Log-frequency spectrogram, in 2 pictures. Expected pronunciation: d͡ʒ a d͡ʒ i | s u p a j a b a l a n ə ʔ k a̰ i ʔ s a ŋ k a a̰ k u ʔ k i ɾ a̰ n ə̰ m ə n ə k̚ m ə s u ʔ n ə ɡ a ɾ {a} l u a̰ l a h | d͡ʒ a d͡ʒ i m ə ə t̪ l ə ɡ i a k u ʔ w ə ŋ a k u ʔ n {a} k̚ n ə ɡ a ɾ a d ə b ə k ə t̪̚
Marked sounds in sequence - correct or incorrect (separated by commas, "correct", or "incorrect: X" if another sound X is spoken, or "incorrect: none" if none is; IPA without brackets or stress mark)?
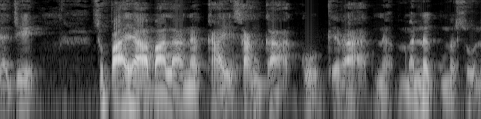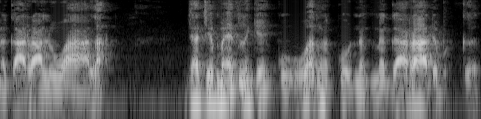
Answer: correct, incorrect: ə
